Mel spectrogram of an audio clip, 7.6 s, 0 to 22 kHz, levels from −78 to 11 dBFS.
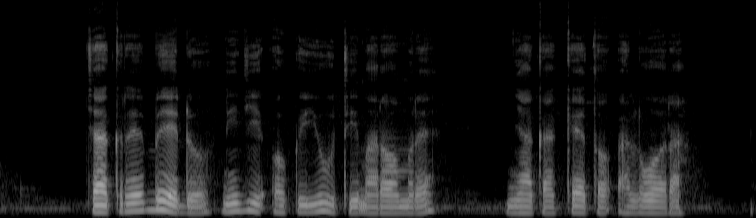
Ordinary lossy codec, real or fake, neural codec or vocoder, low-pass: none; real; none; none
